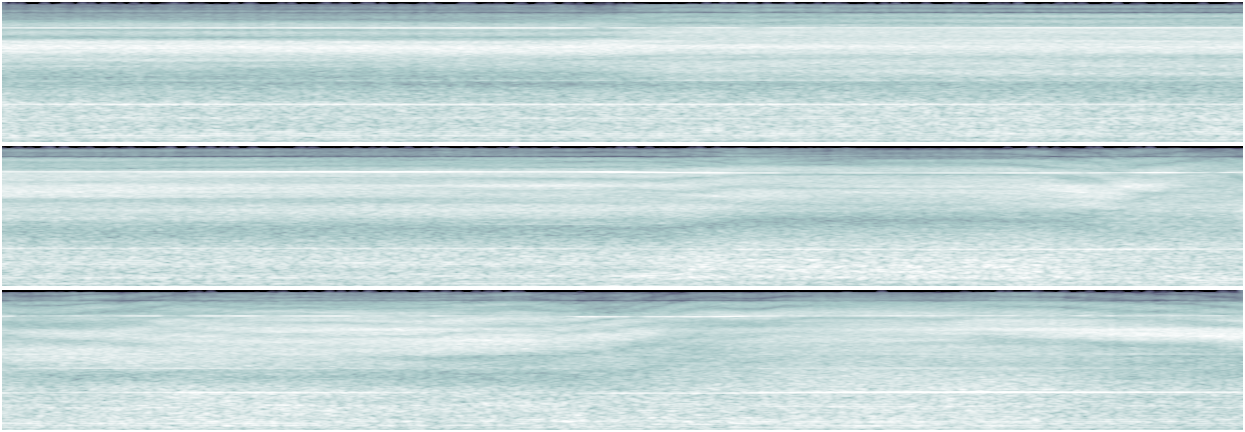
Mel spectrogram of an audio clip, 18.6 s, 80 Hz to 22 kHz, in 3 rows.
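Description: A Dyson V10 cordless vacuum works over a fluffy, matted rug, its loud, high-pitched motor whine running continuously and close, with slight dips in pitch as the head is pushed through the pile.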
